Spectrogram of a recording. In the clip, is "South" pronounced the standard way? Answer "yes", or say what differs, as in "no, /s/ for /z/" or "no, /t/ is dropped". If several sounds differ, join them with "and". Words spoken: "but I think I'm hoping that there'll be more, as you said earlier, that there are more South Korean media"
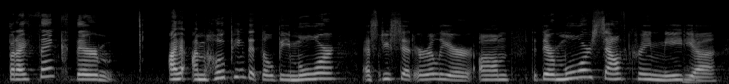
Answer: yes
